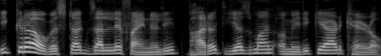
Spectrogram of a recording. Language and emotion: Goan Konkani, neutral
